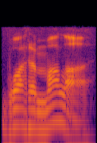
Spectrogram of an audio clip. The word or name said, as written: Guatemala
